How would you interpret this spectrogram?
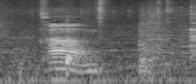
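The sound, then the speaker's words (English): Food sizzles on a hot plate, a steady hiss and crackle with a few clinks and scrapes of utensils over about two seconds. “If for those of you who can't hear that, there's a hot plate.”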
